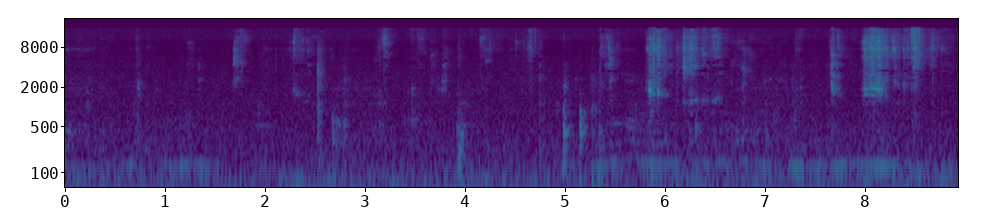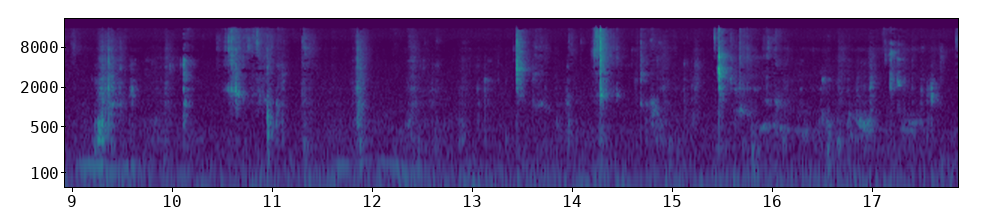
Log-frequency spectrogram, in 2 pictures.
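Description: Close-up chewing and crunching of crisp fried milkfish (bangus) eaten by hand: irregular crackles and crunches, sparse at first, then denser and louder from about six seconds in until near the end.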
